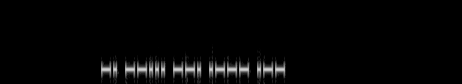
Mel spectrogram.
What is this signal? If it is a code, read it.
Morse code, heard as a keyed tone, about 40 wpm, 700 Hz. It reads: N7GJW
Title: USA Call Signs - 5 Characters - Repeated 2x - 40wpm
